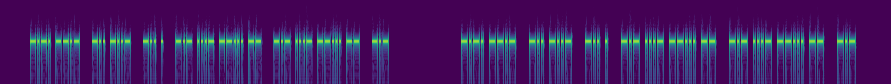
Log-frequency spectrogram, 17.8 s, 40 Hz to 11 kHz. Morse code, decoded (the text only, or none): CQ DX DE KV7M KV7M K CQ DX DE KV7M KV7M K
